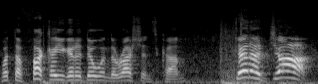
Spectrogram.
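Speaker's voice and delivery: building to a loud, high shout; imagined rant. Pretend. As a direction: blow up at them, ending in a yell. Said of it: "I didn't say, like".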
